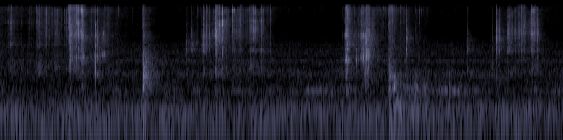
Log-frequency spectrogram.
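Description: A palm-sized solid bar of white soap with a pink glitter coating is held in one hand while a small metal knife blade carves and shaves curls off it. Soft, bright scraping and crisp crackling strokes come in irregular bursts with quiet pauses between them.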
